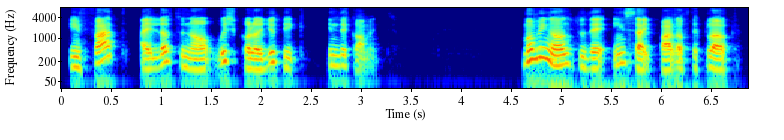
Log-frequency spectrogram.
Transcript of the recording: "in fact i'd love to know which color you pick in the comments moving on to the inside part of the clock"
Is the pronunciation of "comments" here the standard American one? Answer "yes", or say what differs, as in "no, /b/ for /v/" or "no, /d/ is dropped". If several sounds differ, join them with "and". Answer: no, /s/ is dropped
